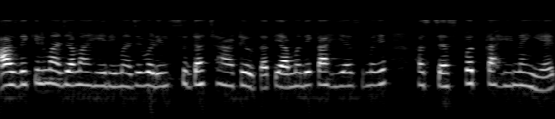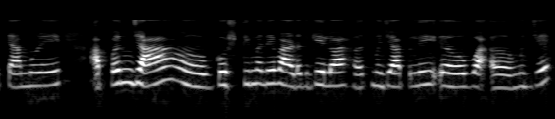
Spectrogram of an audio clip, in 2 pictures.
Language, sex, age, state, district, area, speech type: Marathi, female, 18-30, Maharashtra, Kolhapur, urban, spontaneous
